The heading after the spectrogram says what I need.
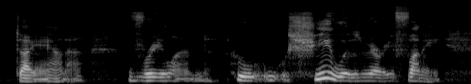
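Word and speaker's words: Diana Vreeland: who uh uh uh her name was Danna Vland, spelled like Diana Vland, who she was very funny.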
